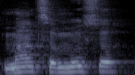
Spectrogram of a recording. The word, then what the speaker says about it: Mansa Musa: Mansa Musa.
